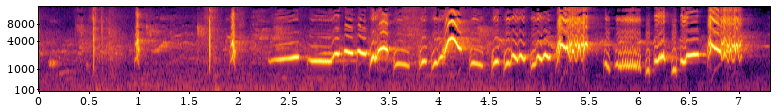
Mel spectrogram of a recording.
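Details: Morning White-rumped shama song meant to stir a rival shama to sing: after faint ticks, a rising stepped whistle leads into varied looping, swooping notes with harsh buzzy bursts mixed in.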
